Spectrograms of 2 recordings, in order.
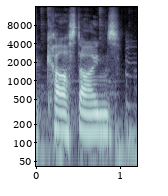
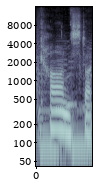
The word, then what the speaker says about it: Carstein: Should be very easy to pronounce for anyone who knows the Larmians, the Carmians, and the Carsteins. Is it Karnstein? No, it's Carstein. Carstein.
